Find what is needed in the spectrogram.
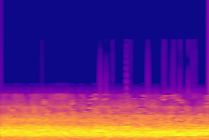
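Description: Studio audience cheering and applauding in a steady, loud wash, with music playing along, in celebration of a game-show contestant winning the million-dollar top prize.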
